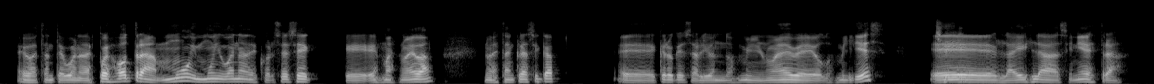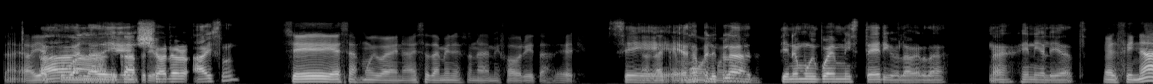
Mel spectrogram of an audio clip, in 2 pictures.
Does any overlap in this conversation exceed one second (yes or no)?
yes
